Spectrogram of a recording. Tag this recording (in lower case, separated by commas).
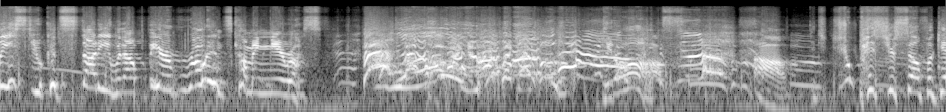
speech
